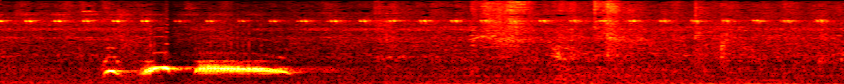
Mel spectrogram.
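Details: Caged spotted dove wearing a leg ring gives a short cooing phrase: a couple of quick low notes then a longer wavering coo, followed by quiet background hum.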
